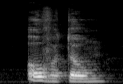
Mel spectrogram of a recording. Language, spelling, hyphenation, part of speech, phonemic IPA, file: Dutch, overtoom, over‧toom, noun, /ˈoː.vərˌtoːm/, Nl-overtoom.ogg
- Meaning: overland boat ramp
